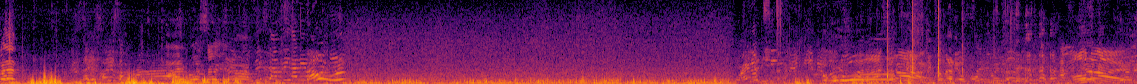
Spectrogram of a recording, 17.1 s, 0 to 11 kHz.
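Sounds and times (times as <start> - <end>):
wind buffeting microphone: 0.0 - 17.0
people talking: 1.1 - 5.2, 11.0 - 17.0.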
